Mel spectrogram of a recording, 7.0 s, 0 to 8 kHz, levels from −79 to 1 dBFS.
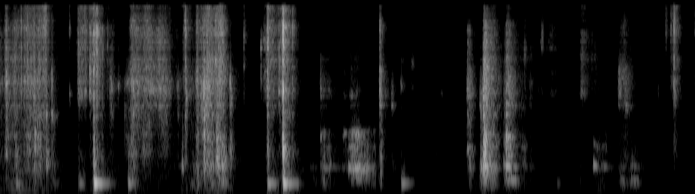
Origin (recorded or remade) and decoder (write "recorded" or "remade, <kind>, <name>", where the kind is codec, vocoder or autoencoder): remade, autoencoder, DAC-VAE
